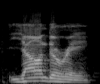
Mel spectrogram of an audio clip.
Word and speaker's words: yandere: Act like it has an A instead of an E on the end of it.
